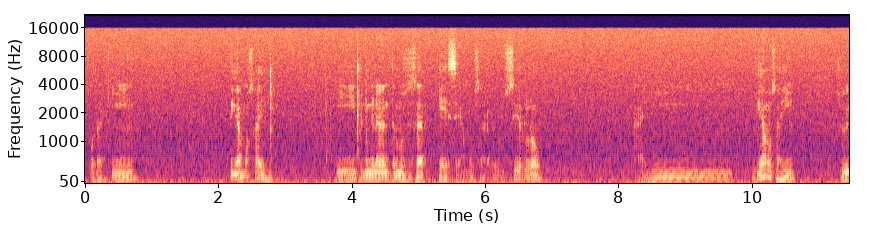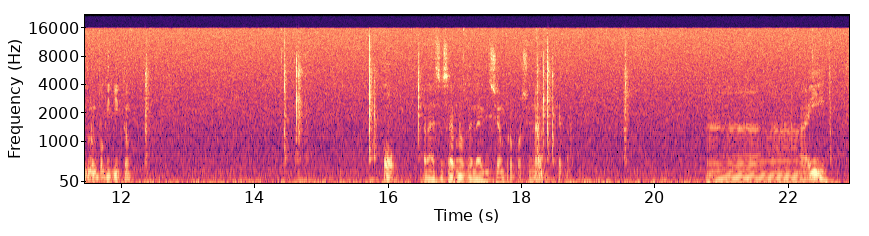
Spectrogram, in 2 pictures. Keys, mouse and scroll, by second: 0.6-2.3 drag, 2.4-2.8 scroll up 1, 2.8 shift+middle click, 4.0 s, 10.0 click, 12.1-14.5 shift+drag, 14.6 ctrl+shift+z, 15.7 o, 17.1-18.4 shift+drag, 18.3 ctrl+shift+z, 19.2-22.5 drag.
